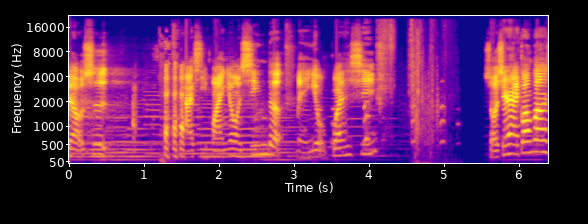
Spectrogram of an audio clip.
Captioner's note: laughing crookedly~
